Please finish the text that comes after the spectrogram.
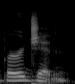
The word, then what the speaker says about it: burgeon: It's pronounced burgeon. It means begin to grow or increase rapidly, right? And so I will just put this in the atmosphere. The Book of Dawn continues to burgeon because she keeps it so real.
